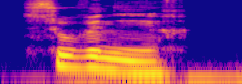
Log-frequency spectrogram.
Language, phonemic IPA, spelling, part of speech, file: French, /suv.niʁ/, souvenirs, noun, LL-Q150 (fra)-souvenirs.wav
- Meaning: plural of souvenir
